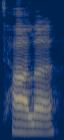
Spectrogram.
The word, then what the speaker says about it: tail: So the word tail was pronounced tala.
